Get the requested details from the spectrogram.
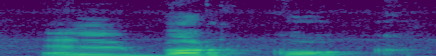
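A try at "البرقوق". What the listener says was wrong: Très bien. Même si tu n'as pas prononcé le K, ça se comprend ici.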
